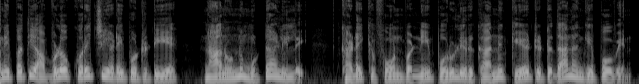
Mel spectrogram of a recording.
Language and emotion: Tamil, disgusted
